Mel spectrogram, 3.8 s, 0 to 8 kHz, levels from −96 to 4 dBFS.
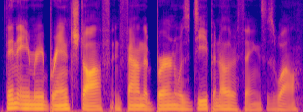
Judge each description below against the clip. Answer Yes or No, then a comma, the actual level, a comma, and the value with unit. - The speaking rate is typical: No, fast, 235 wpm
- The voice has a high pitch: No, very low, 90 Hz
